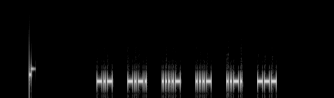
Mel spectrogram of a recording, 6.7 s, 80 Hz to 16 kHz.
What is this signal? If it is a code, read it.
Morse code, heard as a keyed tone, about 34 wpm, spaced as for 20 wpm, 700 Hz. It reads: KC4VFO
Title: USA Call Signs - 6 Characters - 3x Character Spacing - 35wpm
